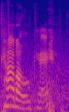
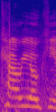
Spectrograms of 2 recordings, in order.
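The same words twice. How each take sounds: First: It is pronounced with Japanese-style sounds. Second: It is pronounced with English-style sounds. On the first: The speaker calls it right. "It's karaoke" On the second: The speaker calls it wrong. "pronounce it wrong"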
